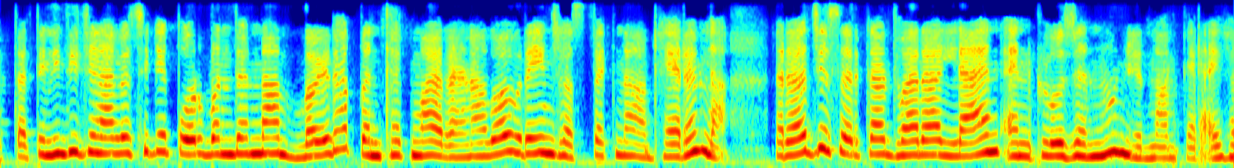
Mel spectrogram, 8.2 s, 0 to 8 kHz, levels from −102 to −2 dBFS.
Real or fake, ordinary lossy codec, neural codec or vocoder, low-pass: fake; none; codec, 16 kHz, 1 kbps, X-Codec, HuBERT features, trained on general audio; 7.2 kHz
